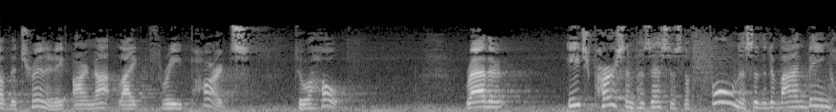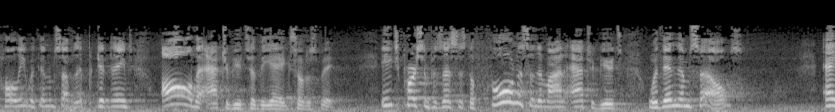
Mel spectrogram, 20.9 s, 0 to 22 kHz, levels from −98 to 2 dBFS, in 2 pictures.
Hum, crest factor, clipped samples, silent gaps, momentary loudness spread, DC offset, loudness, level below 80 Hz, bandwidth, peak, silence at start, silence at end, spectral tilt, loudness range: none; 22 dB; under 0.1%; none; 24 LU; under 0.1%; -23 LUFS; -42 dBFS; 8.8 kHz; -2 dBFS; 0 s; 0 s; -4 dB/octave; 5 LU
